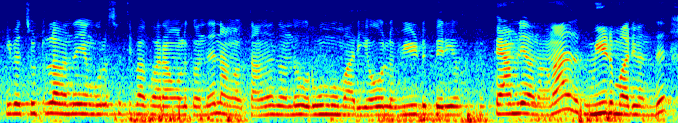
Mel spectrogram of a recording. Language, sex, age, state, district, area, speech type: Tamil, female, 30-45, Tamil Nadu, Perambalur, rural, spontaneous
